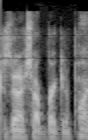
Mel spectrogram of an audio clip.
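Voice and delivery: ordinary talk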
